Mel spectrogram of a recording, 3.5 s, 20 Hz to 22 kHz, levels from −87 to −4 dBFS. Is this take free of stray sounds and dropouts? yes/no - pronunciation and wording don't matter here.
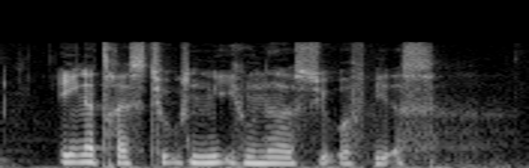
no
